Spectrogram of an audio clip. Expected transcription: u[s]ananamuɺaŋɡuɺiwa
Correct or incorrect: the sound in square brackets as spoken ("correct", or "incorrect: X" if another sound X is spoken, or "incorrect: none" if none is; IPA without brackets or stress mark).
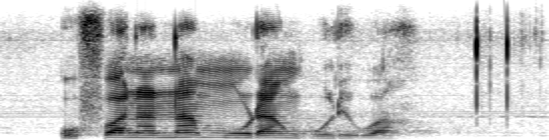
incorrect: f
